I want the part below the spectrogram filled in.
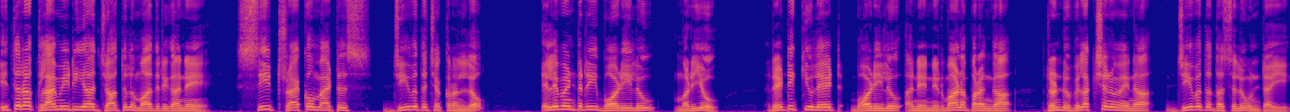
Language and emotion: Telugu, neutral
